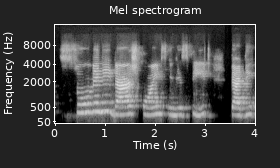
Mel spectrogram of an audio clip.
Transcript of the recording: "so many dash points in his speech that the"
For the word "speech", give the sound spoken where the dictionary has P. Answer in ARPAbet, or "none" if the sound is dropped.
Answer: F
